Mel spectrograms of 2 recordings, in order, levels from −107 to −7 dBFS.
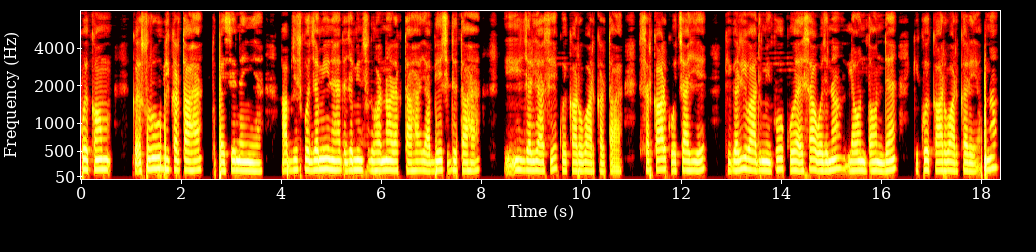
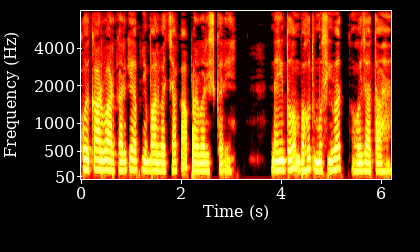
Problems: none marked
